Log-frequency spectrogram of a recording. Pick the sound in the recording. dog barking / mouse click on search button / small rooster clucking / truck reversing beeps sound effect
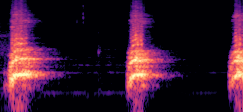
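dog barking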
